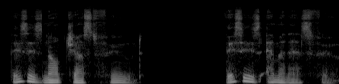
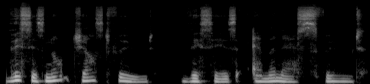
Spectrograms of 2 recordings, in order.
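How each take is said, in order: First: Soft, hushed sexy food-advert voice. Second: Slow, drawn-out sexy food-advert read. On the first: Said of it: "You do the voice and I'll try". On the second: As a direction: stretch it out like a seductive ad. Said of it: "You do the voice". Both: Shown as a demonstration.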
